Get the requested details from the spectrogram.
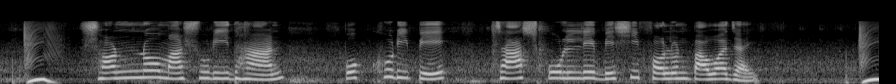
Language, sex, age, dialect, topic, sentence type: Bengali, female, 31-35, Northern/Varendri, agriculture, question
